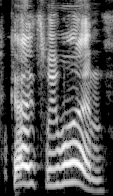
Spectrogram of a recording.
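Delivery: high, thrilled victory shout; excited cheer. Real, not acted. Celebrating the victory.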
